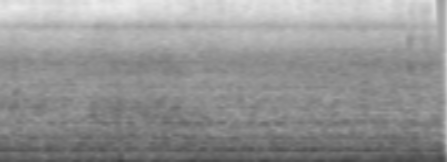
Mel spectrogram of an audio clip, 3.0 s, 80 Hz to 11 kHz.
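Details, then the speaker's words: Nissan RB25DET Neo after replacing squeaky stock alternator with LS1 alternator via CWC kit: smooth deep steady idle, no belt squeal or chirp, no wobble; accessory drive sounds healthy. "Well, we don't have any squeaking. Looks like the belt is there. Not seeing any wobbling. There's no squeaks going on. Pretty much exactly what I wanted."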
